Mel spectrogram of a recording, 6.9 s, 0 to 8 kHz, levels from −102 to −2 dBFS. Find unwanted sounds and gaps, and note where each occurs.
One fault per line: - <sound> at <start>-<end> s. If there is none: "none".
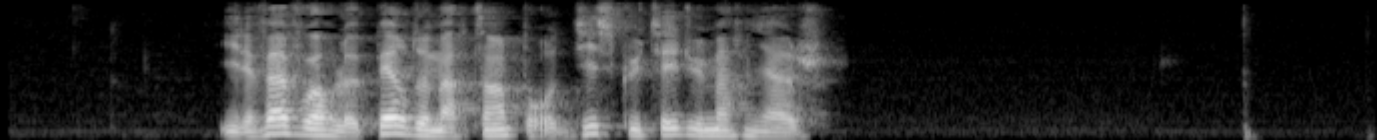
none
